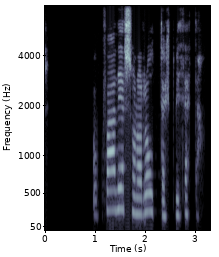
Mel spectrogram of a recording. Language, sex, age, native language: Icelandic, female, 30-39, Icelandic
